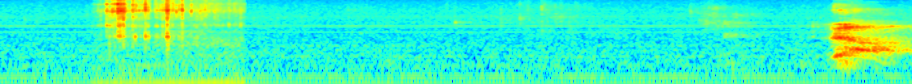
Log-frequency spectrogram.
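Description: Crunchy bites into crispy mustard potatoes, one loud crunch near the start and another sharp crunch at the end, close up, with quiet room noise between.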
